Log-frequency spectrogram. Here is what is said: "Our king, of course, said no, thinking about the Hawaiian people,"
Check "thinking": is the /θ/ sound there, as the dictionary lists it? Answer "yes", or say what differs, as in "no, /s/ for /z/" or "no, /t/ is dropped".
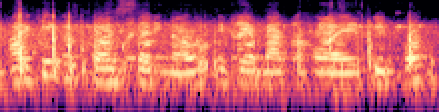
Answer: no, /t/ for /θ/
